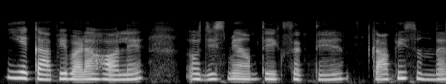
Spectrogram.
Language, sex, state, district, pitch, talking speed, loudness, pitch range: Hindi, female, Punjab, Fazilka, 245 Hz, 175 wpm, -17 LUFS, 235-265 Hz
